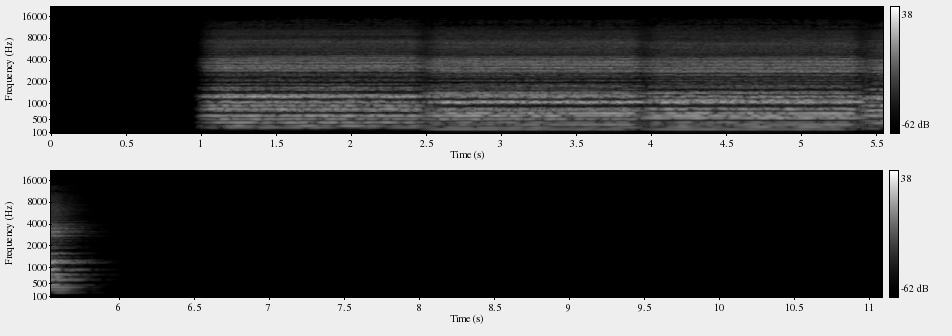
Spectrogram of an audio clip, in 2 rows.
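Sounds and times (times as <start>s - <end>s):
female chamber choir singing: 1.0s - 6.0s.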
